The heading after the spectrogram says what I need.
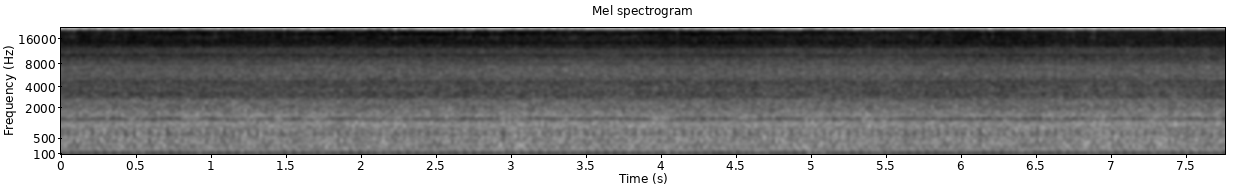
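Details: Third-generation JDM Celica, 3S-GTE turbo, lean misfire at idle that takes a minute or two to develop: steady idle with a stumble about two to three beats a second. O2 voltage jumps to 2-3 V and AFR swings from 14.7 to 16-18 with each misfire.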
